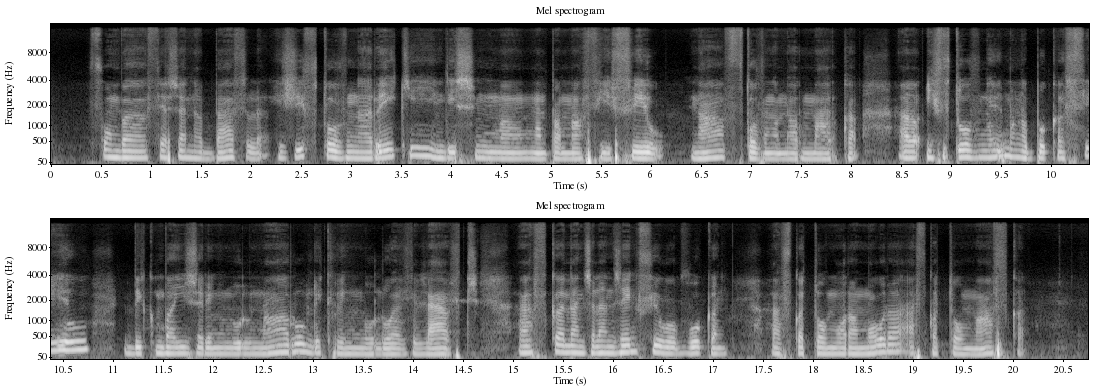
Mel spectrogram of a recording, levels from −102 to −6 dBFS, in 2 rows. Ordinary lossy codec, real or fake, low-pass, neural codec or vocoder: none; fake; 14.4 kHz; codec, 32 kHz, 1.9 kbps, SNAC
